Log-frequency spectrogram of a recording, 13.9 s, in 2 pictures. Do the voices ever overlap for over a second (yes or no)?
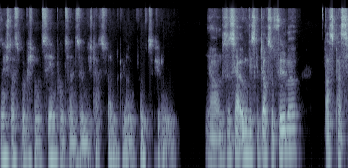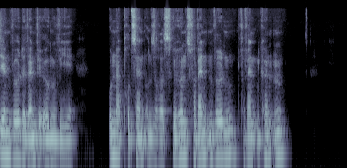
no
